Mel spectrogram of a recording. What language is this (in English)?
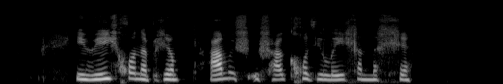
Abkhazian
